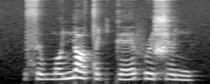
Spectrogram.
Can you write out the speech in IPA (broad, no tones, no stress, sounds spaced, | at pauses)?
s ə w m ɔ ɲ ɾ ɔ ə̯ tˤ ʊ c k ɛ f ə˞ ɕ ə ɲ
